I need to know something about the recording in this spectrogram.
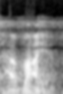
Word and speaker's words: Havaya: then Vav, then Hey, pronounced in Kabbalistic text as Havaya.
